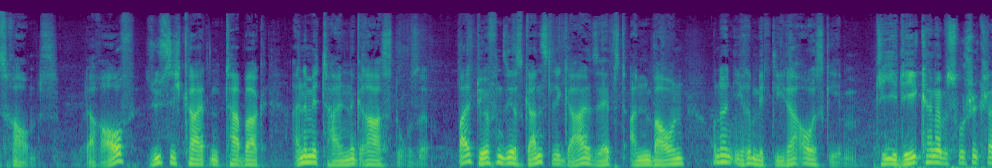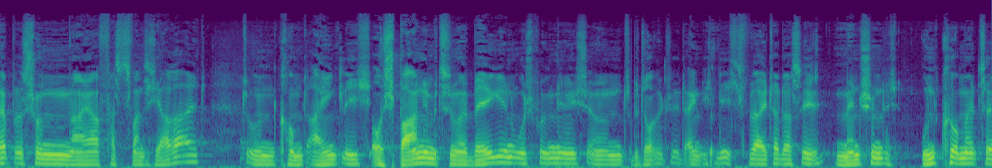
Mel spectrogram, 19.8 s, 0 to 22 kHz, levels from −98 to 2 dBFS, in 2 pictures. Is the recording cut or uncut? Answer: uncut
